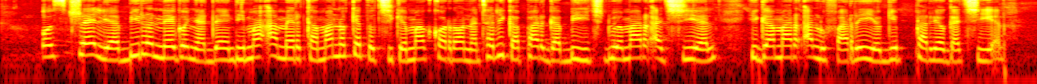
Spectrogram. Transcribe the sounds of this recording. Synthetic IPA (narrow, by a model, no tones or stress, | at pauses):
ɔstɾaliabiɾoneɡoɲadɛndimaʔamɛɾɪkamanɔket̪ɔt͡ʃikemakɔɾɔnataɾikaparɡabit͡ʃdwemaɾa̰t͡ʃɪɛlhiɡamaɾa̰lʊfaɾɪjɔɡɪpɾaɾjɔɡat͡ʃɪɛ̰l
